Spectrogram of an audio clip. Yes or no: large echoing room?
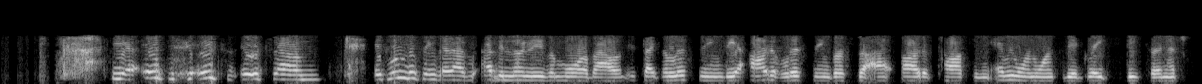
no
